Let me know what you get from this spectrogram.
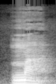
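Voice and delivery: Ma kept on a low level pitch. Shown as a demonstration. Teacher models a low tone for learners: Ma low. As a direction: drop Ma low, no whisper. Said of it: "Listen to the low tone".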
